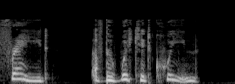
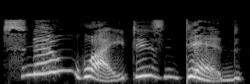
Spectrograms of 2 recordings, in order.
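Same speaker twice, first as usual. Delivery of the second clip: evil queen; slower than usual. Acted. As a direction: savour her triumph slowly. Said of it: "said the wicked queen".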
